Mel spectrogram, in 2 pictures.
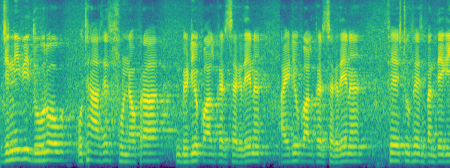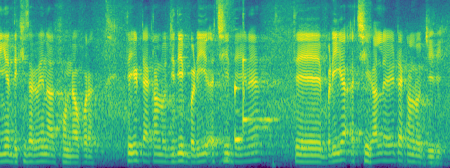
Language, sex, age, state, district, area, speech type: Dogri, male, 18-30, Jammu and Kashmir, Reasi, rural, spontaneous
